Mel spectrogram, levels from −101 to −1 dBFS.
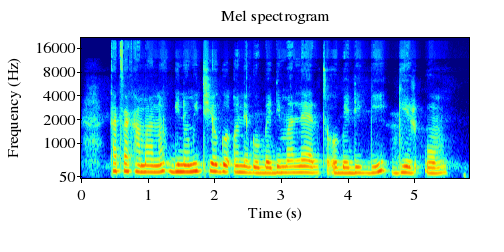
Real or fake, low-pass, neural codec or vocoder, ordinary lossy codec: real; 19.8 kHz; none; Opus, 24 kbps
